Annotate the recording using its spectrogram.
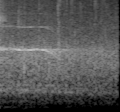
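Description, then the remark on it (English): An audience claps steadily in a dense, sustained round of applause to thank graduating seniors for their work at their last chapel, at an even volume throughout the short stretch, with no voices standing out. “Would you thank them for all the work they do?”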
